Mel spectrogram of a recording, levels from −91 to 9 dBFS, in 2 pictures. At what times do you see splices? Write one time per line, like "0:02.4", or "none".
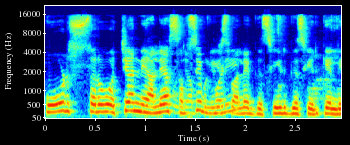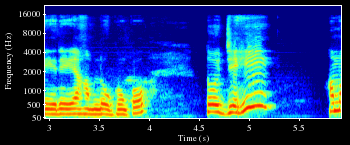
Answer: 0:01.7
